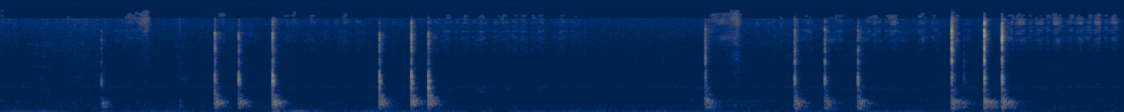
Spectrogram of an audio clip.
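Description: A marker squeaks and taps on a board.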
